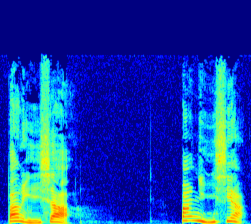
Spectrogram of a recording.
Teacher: バンイーシャは、バンが一声、イーシャはイーが二声で上がって、シャが、四声で下がります。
